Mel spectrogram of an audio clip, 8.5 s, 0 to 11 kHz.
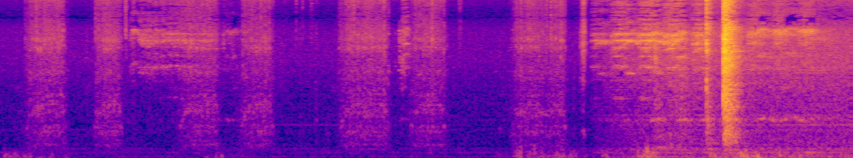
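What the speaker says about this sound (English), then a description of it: "So I'll go ahead and sew with 1/2 inch seam allowance." A sewing machine stitches a seam with a half-inch allowance while a lined poncho kimono jacket is being made. It starts in short, quiet bursts, then runs louder and steadier toward the end.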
